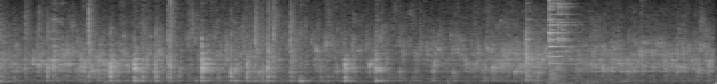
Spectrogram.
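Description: Green chillies and curry leaves crackle and sizzle loudly in hot oil for a Vizag-style fish curry, with spatula scrapes and clinks against the pan close by and no talk.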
